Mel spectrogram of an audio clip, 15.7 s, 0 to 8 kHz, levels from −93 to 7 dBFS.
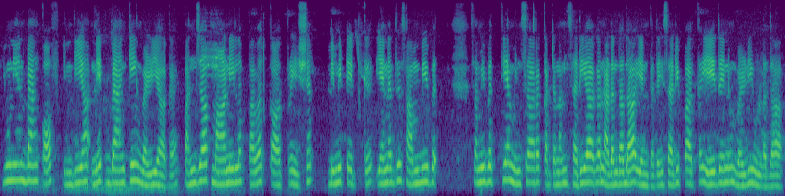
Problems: constant background noise, background conversations at intervals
